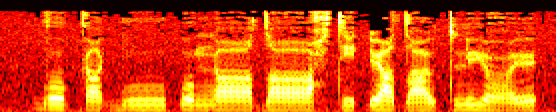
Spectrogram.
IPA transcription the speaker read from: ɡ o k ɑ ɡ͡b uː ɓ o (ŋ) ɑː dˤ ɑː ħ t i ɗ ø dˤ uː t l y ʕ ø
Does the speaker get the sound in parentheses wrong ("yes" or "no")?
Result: no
